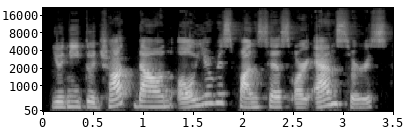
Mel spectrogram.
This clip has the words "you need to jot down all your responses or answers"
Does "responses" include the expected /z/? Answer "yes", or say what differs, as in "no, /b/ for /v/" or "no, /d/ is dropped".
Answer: no, /s/ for /z/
